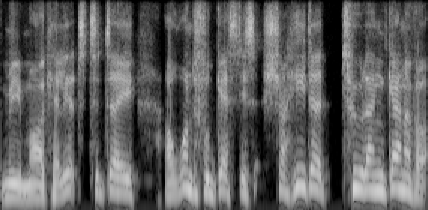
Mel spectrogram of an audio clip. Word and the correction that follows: Tulaganova: I do hope I've said that right. – Not right. Tulaganova. – Okay, say it again. – Don't even try. Shahida Tulaganova. – Tulaganova. Okay, so I stress the over.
